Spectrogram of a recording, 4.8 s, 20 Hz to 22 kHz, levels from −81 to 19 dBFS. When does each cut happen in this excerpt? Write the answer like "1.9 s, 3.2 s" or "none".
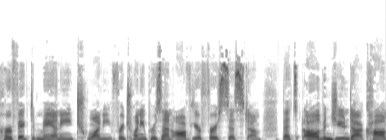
1.3 s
